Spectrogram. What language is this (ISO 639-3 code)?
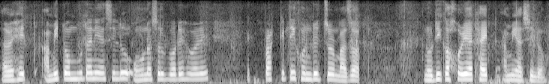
asm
